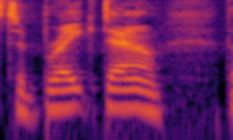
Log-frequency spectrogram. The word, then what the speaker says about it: break down: So when it's a noun, the first syllable is stressed, breakdown. And when it's a verb, the second part is stressed, to break down.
